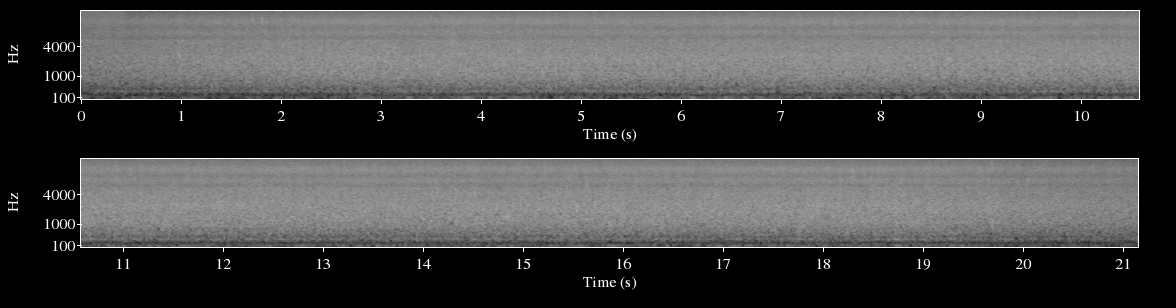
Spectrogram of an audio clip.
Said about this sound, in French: Nous voilà près de l'eau du lignon. C'est notre nouveau point d'observation.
